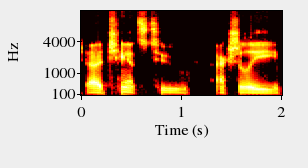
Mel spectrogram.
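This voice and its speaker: Hesitant low-voiced man, full of ums. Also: flat delivery, slow, creaky, a bit bright, no echo. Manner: hesitant, many ums and uhs, laughs often. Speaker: podcast guest, author. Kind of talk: casual podcast chat.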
